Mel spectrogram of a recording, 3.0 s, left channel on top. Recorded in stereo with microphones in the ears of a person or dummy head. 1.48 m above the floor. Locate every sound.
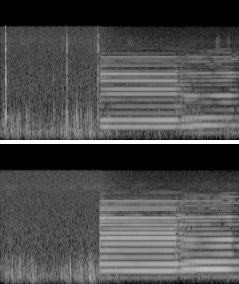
1.2 s a violin: 35° right (ahead or behind), 1.9 m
